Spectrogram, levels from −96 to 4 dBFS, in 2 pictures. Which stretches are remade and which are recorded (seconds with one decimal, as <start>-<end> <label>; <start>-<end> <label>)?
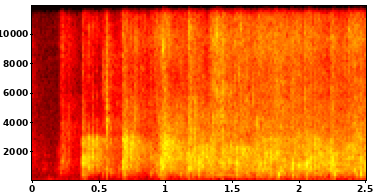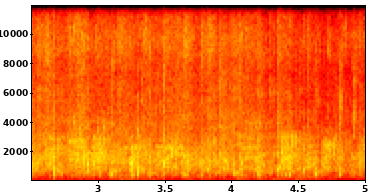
0.0-0.4 remade; 0.4-1.7 recorded; 1.7-2.8 remade; 2.8-3.5 recorded; 3.5-4.4 remade; 4.4-5.0 recorded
